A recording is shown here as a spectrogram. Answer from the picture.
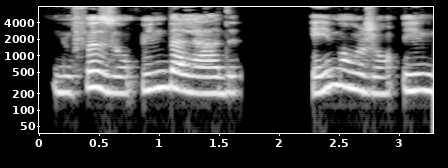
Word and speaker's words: faisons: Faisons, the S is silent, of course.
